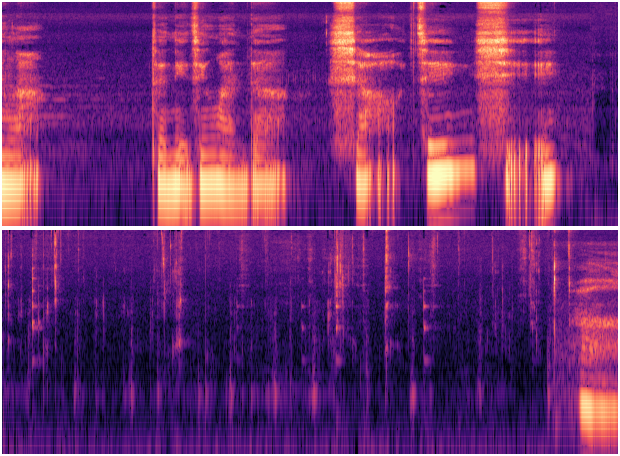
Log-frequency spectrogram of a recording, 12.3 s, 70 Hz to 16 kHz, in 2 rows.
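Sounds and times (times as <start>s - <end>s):
speech: 1.5s - 5.6s
chewing grilled barbecue meat: 5.8s - 11.9s.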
